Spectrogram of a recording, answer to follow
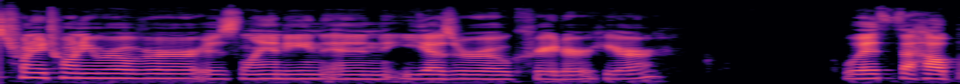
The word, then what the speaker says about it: Jezero: it might be pronounced jezero but it's actually pronounced yezuro yazaro with a y sound so the mars 2020 rover is landing in yezero crater here with the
